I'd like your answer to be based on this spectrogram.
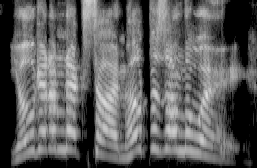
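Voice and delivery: very high, very loud yell. Describing going down a rope, quoting what another person shouted: retelling a shout. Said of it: "Jasper's just shouting".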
